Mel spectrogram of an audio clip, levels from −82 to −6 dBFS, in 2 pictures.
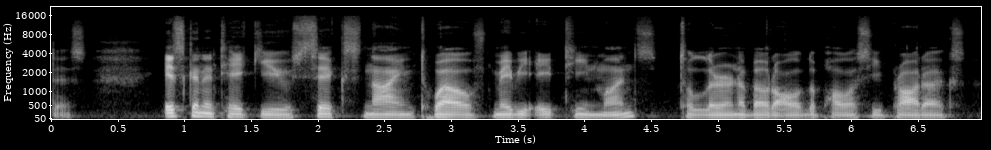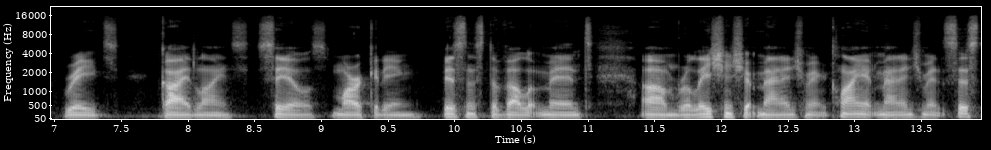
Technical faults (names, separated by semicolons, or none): none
